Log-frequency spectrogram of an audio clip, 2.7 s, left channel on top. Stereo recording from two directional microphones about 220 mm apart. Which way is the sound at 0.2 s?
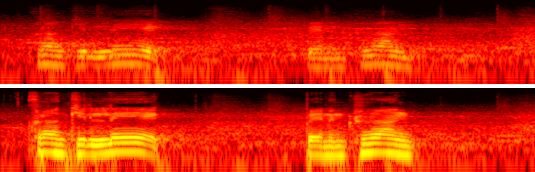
45° right (ahead or behind).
